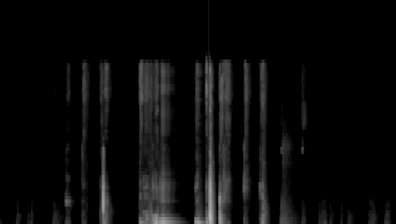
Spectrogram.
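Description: Knocks and rustling sound as a microphone is moved.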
